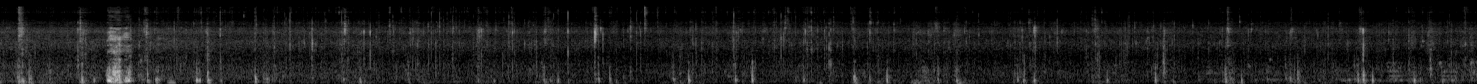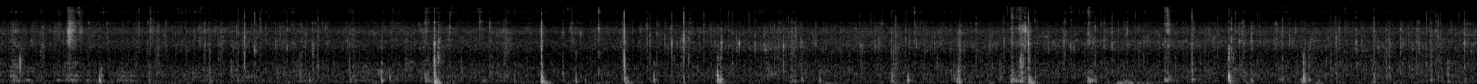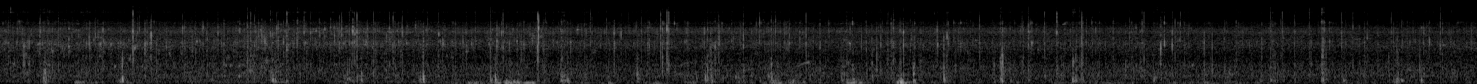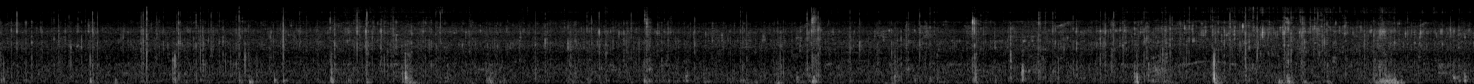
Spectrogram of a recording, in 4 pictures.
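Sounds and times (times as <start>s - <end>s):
raindrops tapping surfaces: 0.0s - 59.0s
steady rain hiss: 0.0s - 59.0s.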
